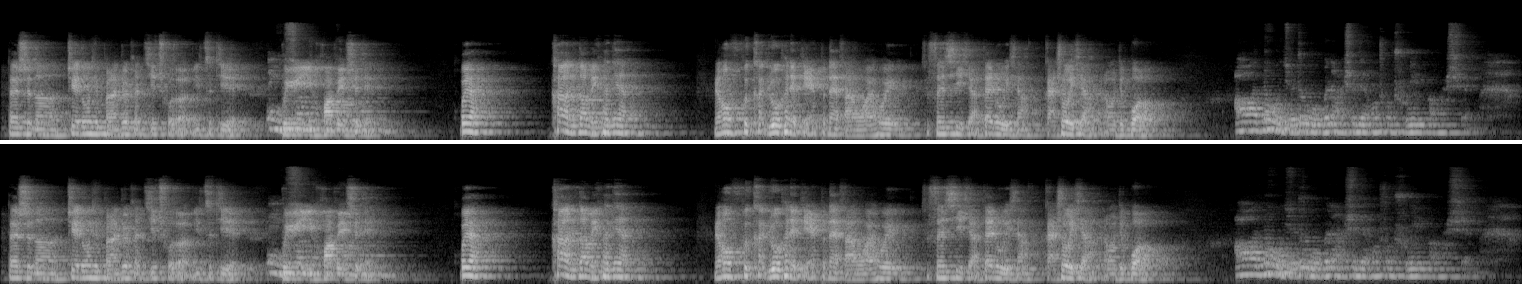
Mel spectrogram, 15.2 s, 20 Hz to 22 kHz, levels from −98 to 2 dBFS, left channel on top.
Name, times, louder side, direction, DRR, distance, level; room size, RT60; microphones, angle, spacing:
voice 1, 0.1-3.7 4.6-4.8 5.5-6.3 7.1-11.5, equal, 5° left, 0 dB, 1.7 m, -28 dB
voice 2, 2.7-3.7 12.3-15.1, left 1 dB, 90° left, -3 dB, 6.6 m, -35 dB
21.5 x 11.0 x 4.3 m, 0.90 s
head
